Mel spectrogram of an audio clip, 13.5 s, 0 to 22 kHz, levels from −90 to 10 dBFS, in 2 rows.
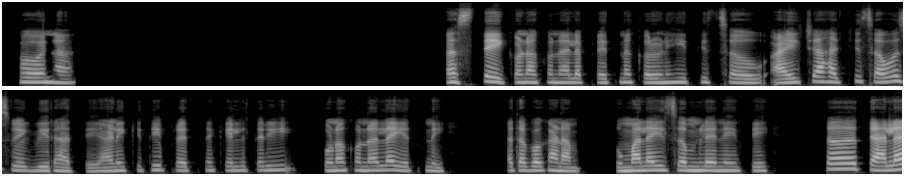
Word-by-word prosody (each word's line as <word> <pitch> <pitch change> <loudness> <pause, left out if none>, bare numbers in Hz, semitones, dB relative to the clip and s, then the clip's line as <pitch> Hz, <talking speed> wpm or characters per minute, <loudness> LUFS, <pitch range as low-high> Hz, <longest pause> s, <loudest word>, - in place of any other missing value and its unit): हो 205 -1 +2
ना. 185 -4 -2 2.8
असते 210 +2 +7
कोणाकोणाला 190 0 -1
प्रयत्न 190 +1 -5
करूनही 190 +1 -2
ती 205 - -7
चव, 180 -2 -2
आईच्या 200 +7 +3
हातची 215 +2 -2
चवच 230 +4 +1
वेगळी 180 -2 -2
राहते. 160 -3 -5
आणि 170 +3 -1
कितीही 215 +3 -6
प्रयत्न 190 +1 -5
केले 190 0 -3
तरी 205 +2 -4 0.3
कोणाकोणाला 195 +2 0
येत 190 -4 +2
नाही. 170 -2 -5 0.5
आता 190 +1 0
बघा 190 +1 +1
ना, 170 - +3 0.3
तुम्हालाही 190 +4 +4
जमलं 190 -1 +2
नाही 185 0 -1
ते. 180 0 -5 0.5
तर 260 +1 +6
त्याला 210 +2 +10
190 Hz, 135 wpm, -27 LUFS, 185-205 Hz, 2.8 s, त्याला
